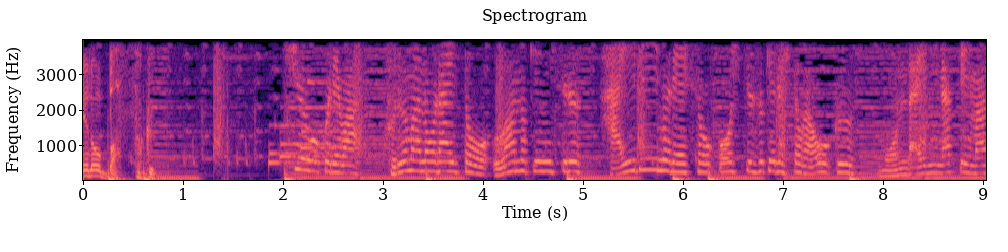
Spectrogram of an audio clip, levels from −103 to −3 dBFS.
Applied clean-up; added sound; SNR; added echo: none; none; none; none.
